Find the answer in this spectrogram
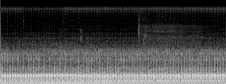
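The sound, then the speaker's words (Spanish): In a laboratory, scientists force air through the larynx of a baleen whale found dead and stranded on a beach, making a loud, steady, low rumbling drone with a rattling, engine-like buzz, like an idling engine, continuous throughout with no voices. “Esto es la laringe de una de esas ballenas al pasar el aire.”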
